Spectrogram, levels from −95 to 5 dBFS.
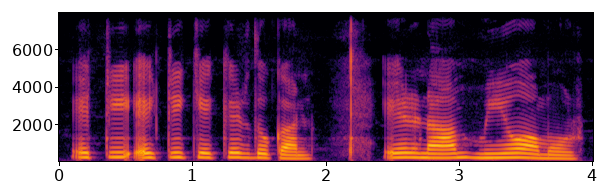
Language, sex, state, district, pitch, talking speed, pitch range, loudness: Bengali, female, West Bengal, Cooch Behar, 230 Hz, 120 wpm, 215-245 Hz, -16 LUFS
